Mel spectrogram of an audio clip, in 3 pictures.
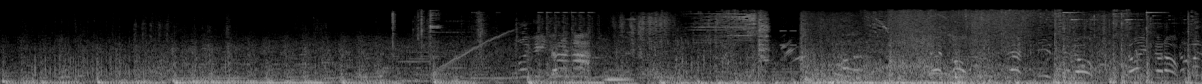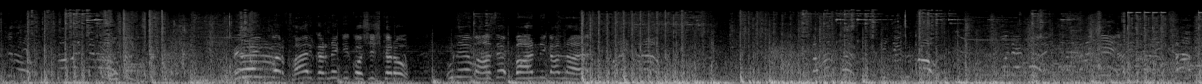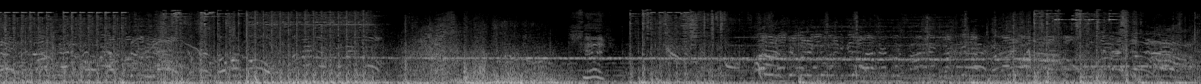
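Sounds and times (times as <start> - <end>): rapid automatic gunfire: 11.0 - 13.8, 17.8 - 20.6, 22.7 - 27.9
people shouting: 31.0 - 36.0.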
